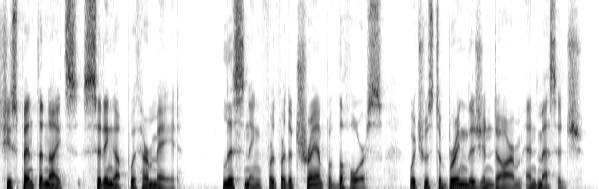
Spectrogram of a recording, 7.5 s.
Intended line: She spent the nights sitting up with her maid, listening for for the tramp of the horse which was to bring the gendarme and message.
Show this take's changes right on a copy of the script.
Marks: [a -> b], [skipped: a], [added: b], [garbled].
She spent the nights sitting up with her maid, listening for for the tramp of the horse which was to bring the gendarme and message.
